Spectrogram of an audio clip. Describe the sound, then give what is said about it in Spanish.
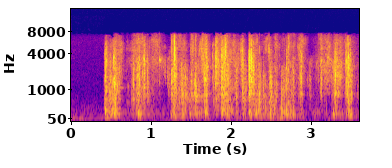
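High-quality papers being moved and shuffled: after a brief quiet moment, many crisp rustling and slapping bursts follow one another densely for about three seconds. “Eso suena a papeles de alta calidad. Eso no suena a cualquier bond pendejo. Eso suena así a opalinas y cosas así.”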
